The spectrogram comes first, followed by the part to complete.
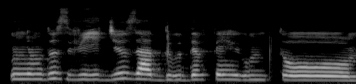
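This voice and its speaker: The woman's voice has a fairly high pitch. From Brazil, Goiás. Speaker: medical student, vlogger. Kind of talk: casual chat.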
